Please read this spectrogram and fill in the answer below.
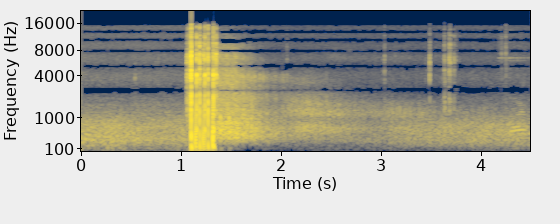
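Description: M249 light machine gun firing a short three-round burst of 5.56 mm about a second in, the shots ringing out and fading over the next half second or so.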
